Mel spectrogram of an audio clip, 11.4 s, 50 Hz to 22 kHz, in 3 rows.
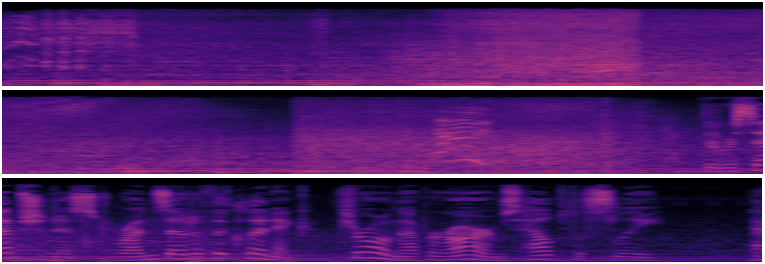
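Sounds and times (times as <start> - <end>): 
SUV engine accelerating away: 0.0 - 6.9
speech: 7.4 - 11.3.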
